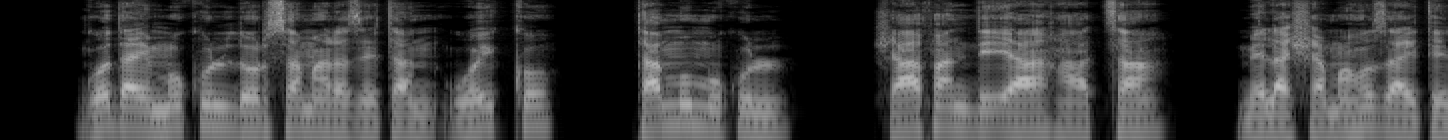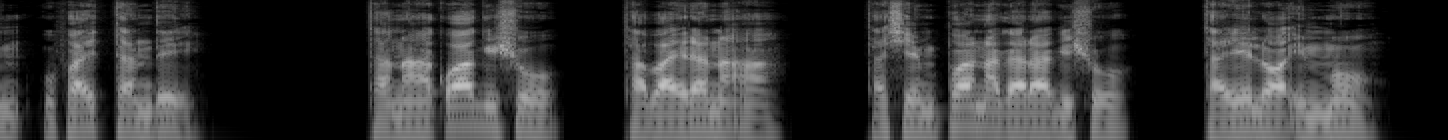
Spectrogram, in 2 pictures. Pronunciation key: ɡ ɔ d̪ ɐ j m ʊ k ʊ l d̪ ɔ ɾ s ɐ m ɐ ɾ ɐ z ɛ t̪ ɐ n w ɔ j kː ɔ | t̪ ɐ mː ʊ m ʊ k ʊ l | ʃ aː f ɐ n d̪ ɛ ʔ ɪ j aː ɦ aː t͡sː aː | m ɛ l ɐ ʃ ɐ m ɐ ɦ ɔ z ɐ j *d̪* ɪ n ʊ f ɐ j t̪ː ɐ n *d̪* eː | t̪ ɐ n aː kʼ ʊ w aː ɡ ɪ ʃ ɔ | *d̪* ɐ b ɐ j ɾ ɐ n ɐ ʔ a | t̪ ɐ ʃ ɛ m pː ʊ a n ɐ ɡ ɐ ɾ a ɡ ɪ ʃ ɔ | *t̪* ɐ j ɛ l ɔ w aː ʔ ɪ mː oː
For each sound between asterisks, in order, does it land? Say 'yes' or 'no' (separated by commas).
no, yes, no, yes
